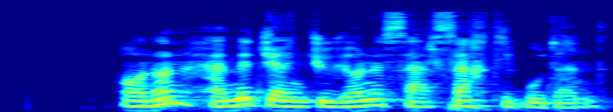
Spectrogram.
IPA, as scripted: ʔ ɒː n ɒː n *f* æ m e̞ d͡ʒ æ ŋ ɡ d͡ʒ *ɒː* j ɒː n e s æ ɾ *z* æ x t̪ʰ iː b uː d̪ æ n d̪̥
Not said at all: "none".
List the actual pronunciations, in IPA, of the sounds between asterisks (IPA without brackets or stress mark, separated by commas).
h, uː, s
